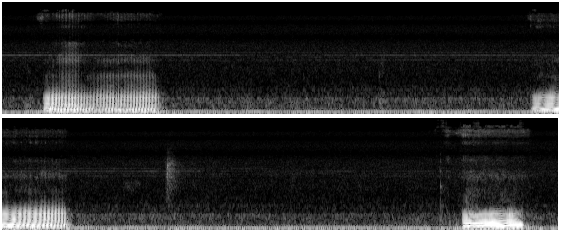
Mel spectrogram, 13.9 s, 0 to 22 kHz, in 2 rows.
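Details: Small female dog, 14.9 years old, snoring like a big dog: deep, loud, rumbling snores about every six seconds, roughly ten a minute, with low room hum between them.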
